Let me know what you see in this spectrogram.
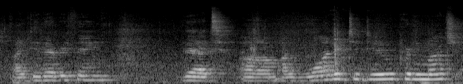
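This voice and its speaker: A woman with an American accent at a medium pitch, plus audible room echo and noticeable background noise. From US Northeast, Salisbury, Connecticut. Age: 70s. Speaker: storyteller. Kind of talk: personal storytelling to a live audience. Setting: stage with audience.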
